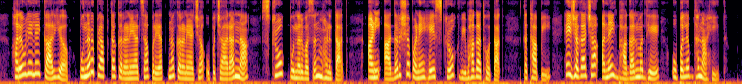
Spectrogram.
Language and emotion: Marathi, neutral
